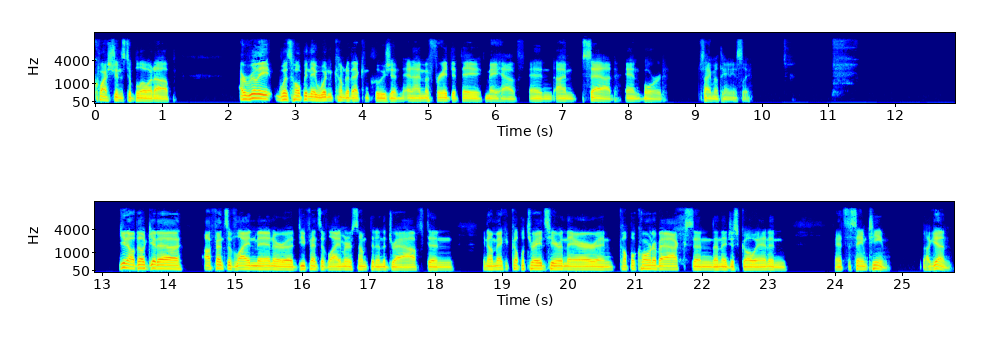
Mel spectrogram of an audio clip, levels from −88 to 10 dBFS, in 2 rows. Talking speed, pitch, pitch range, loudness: 165 wpm, 105 Hz, 95-120 Hz, -21 LUFS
